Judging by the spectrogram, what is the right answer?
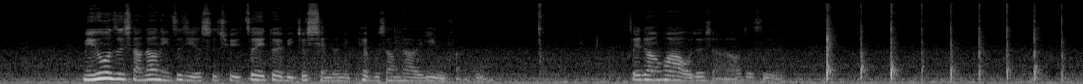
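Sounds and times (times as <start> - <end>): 
speech: 0.8 - 5.1, 6.3 - 8.0
hands clapping: 8.2 - 10.8.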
